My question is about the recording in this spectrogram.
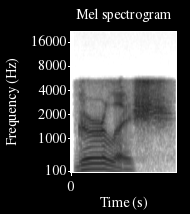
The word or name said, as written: girlish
